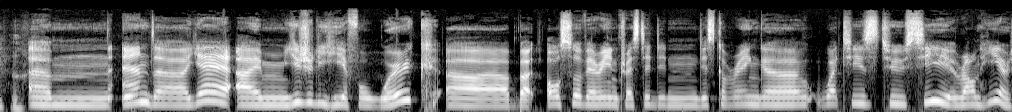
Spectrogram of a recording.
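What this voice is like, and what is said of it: Fluent English with slight French accent. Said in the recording (French): “C'est fluent, il y, a le petit accent et tout.”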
